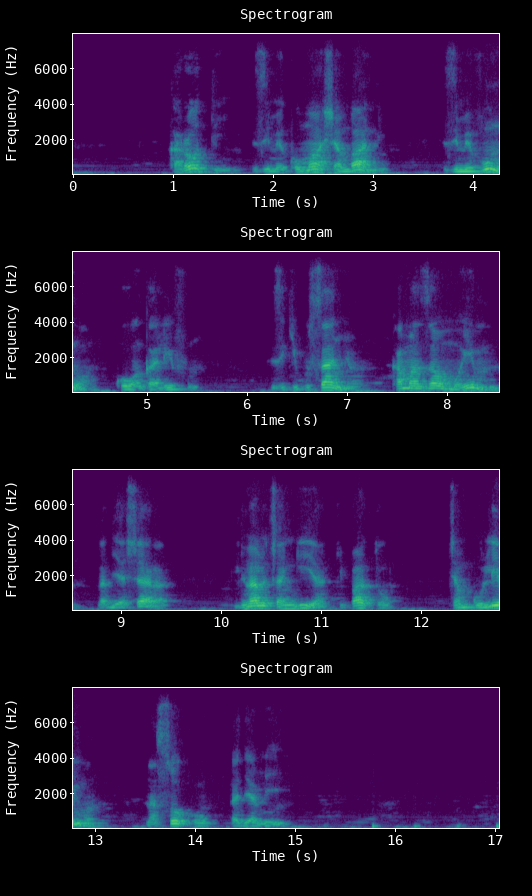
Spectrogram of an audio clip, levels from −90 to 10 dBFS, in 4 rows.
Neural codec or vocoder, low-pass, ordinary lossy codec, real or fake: none; 7.2 kHz; Opus, 32 kbps; real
